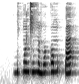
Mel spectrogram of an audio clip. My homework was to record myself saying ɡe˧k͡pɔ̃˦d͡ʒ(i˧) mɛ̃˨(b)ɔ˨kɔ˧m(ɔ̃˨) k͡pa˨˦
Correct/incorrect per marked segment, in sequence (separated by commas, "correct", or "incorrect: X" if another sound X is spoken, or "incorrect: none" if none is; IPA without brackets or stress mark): correct, correct, incorrect: ɔ˨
